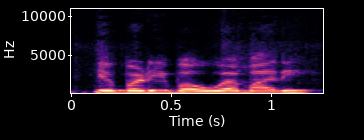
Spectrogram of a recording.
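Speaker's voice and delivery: ordinary talk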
